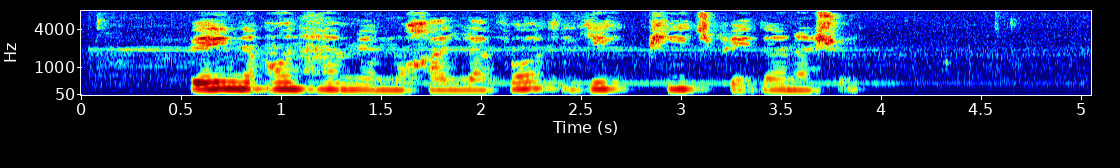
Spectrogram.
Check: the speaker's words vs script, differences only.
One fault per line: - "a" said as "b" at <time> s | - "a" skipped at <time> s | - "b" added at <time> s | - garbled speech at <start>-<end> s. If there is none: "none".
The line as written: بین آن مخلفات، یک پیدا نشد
- "همه" added at 1.1 s
- "پیچ" added at 2.8 s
